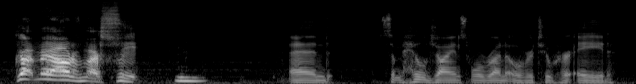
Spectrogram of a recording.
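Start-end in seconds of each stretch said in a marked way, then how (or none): 0.2-1.4 very loud, very high, booming giant's bellow. Something stuck in its chair calls out for help, loud booming voice. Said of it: "a loud, booming voice".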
